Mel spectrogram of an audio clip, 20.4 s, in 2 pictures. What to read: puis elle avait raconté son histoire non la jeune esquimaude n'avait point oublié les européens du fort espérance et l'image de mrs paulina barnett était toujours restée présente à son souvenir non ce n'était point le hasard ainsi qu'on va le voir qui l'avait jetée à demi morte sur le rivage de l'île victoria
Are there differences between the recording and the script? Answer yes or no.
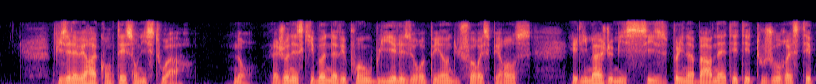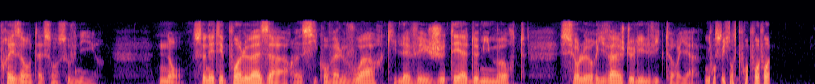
yes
